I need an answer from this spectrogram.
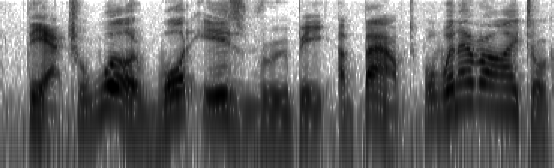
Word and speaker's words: RWBY: named after even though it's spelled rwb why is Ruby Rose milk what's Ruby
